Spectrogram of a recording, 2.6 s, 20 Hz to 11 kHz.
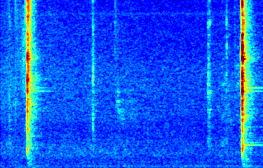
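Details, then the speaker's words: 49cc motorized bike engine kit on a Granite Peak mountain bike, throttle cable to carb: two crisp light clicks about two seconds apart as throttle is flicked and snaps back; normal throttle operation. "and you should hear you should hear the throttle go up and down as a result it should make a little bit of a clicking noise and that's how to test that it's working"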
